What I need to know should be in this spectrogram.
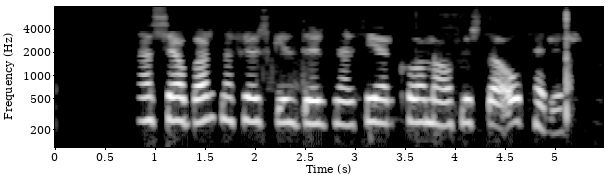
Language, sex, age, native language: Icelandic, female, 12, Icelandic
